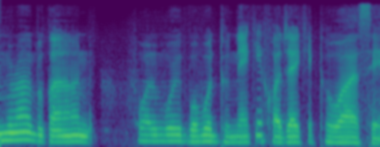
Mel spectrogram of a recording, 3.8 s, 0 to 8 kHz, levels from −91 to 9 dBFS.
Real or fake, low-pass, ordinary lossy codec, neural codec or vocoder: fake; 7.2 kHz; none; codec, 16 kHz, 0.5 kbps, X-Codec, HuBERT features, trained on balanced general audio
